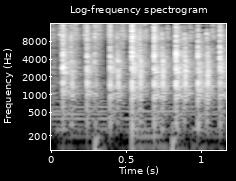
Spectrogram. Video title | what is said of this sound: Rimmel London Volume Shake Mascara Review | you shake it to keep it fresh can you hear that like really loud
